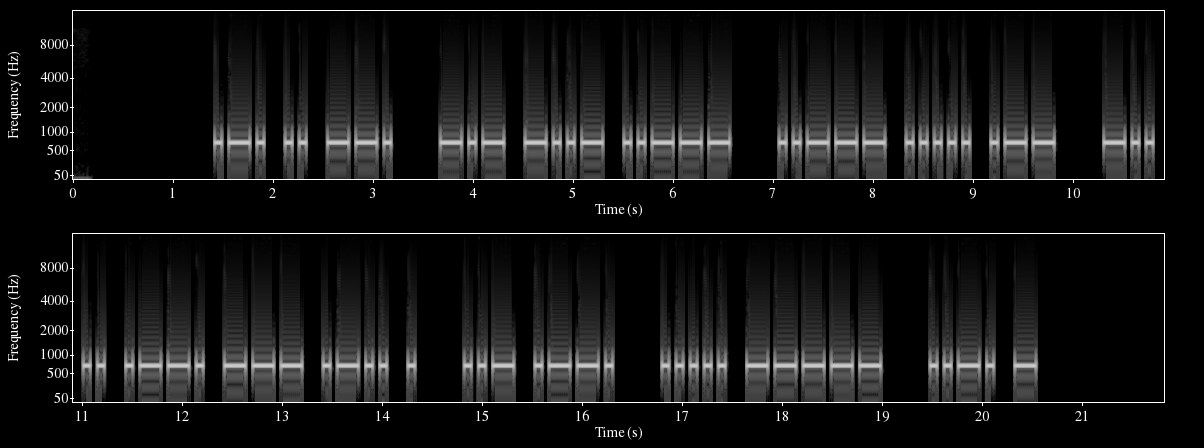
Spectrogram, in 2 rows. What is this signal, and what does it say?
Morse code, heard as a keyed tone, about 17 wpm, 700 Hz. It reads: RIG KX2 25W DIPOLE UP 50 FT
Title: K1USN SST QSO Practice 17wpm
